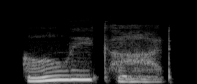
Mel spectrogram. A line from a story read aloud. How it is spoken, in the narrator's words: she breathed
